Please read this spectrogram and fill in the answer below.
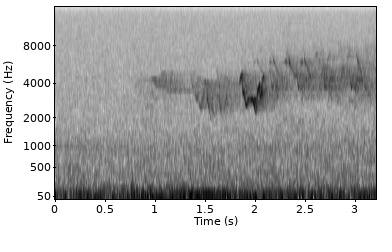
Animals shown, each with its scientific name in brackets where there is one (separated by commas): Blue-headed Vireo (Vireo solitarius), Red-eyed Vireo (Vireo olivaceus), Chestnut-sided Warbler (Setophaga pensylvanica), Ovenbird (Seiurus aurocapilla)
